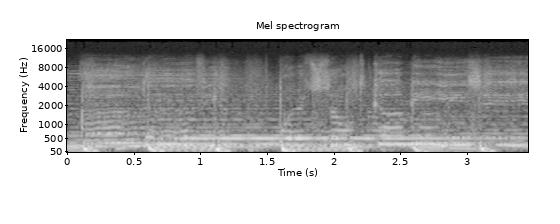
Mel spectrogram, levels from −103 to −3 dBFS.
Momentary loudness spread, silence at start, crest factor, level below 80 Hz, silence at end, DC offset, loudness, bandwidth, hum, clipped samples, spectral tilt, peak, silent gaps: 2 LU; 0 s; 14 dB; -32 dBFS; 0 s; under 0.1%; -20 LUFS; 13 kHz; none; under 0.1%; -5.5 dB/octave; -4 dBFS; none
